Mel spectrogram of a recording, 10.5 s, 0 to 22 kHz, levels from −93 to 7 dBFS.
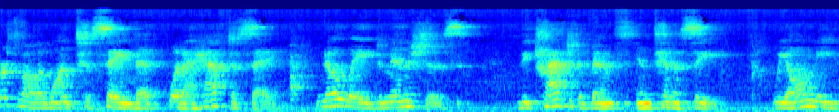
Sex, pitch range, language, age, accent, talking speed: female, 160-195 Hz, English, 50-69, American, 135 wpm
